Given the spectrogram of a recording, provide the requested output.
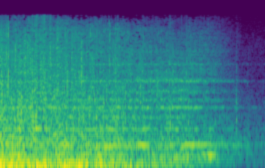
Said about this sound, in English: A branch from the tree has crashed into the roof of the house. It's sticking into the living room.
